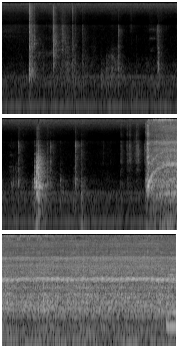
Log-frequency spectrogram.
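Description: An electric mixer blending raisin cake batter in a bowl starts abruptly after a few faint knocks and handling sounds, then runs loud and steady with a continuous whirring drone to the end.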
